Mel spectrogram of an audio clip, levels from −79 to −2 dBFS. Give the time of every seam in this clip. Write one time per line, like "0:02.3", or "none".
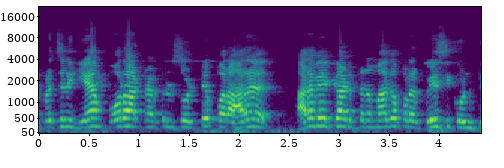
none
